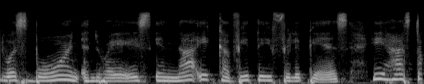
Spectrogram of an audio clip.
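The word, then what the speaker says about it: Naic, Cavite: born and raised in naikaviti philippines he has to correct me my own pronunciation n-a-i-c as in nike america i'm not sure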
